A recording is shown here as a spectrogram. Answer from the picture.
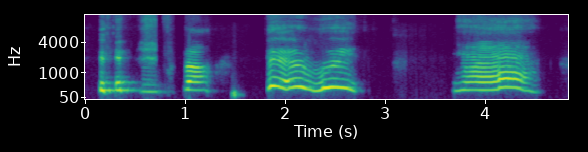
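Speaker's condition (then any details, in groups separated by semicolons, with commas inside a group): Cerebral palsy; from birth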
